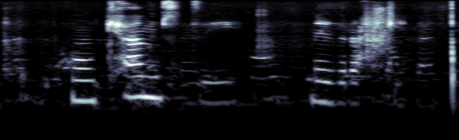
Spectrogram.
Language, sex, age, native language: Icelandic, female, 10, Icelandic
